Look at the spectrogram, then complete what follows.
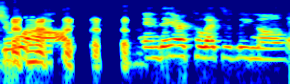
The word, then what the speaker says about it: Jirard: Yes, that's it, Jirard. Okay. I keep wanting to say Jared, but it's Jirard.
